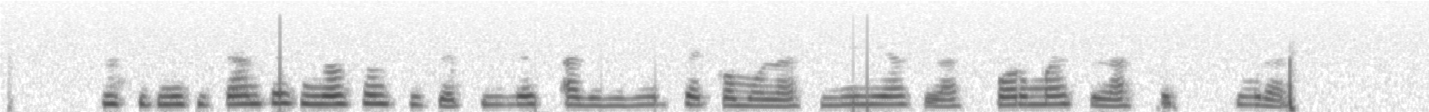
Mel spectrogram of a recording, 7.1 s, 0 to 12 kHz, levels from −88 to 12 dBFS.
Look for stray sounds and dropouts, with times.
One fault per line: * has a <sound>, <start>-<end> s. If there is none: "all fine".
all fine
